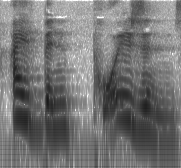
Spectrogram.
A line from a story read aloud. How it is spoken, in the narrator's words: spluttered the manly lover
